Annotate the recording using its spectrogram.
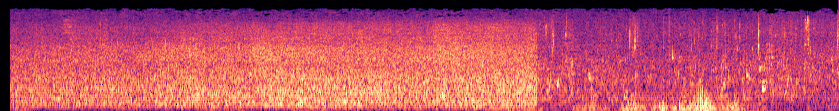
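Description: Sea surf washing steadily, with wind, for about four seconds, then cutting off suddenly to a quieter sound with a few scattered knocks and thumps.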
